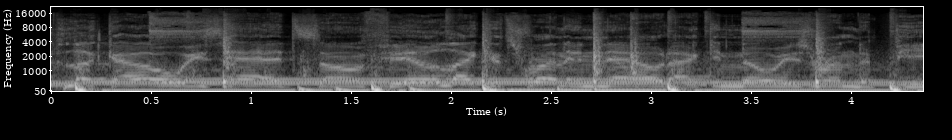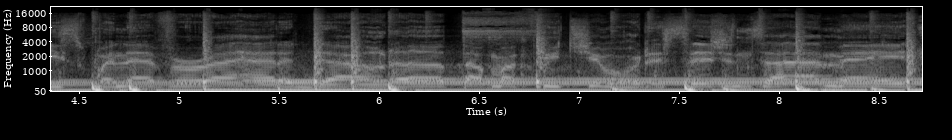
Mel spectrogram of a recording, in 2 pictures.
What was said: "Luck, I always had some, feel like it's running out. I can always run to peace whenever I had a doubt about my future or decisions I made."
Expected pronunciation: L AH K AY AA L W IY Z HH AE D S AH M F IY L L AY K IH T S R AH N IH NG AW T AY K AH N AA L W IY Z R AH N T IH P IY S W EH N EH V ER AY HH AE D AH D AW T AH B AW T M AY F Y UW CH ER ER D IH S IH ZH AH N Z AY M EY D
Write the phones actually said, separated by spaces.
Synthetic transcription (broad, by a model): L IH K AY AA L W IY Z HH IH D S AH M F IY L L AY K IH T S R AH N IH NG AW T AY K AH N AA L W IY Z R AH N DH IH P IY S W EH N EH V ER AY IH D AH D AW T AH B AW T M AY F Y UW CH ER ER D IH S IH ZH AH N Z AY M EY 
